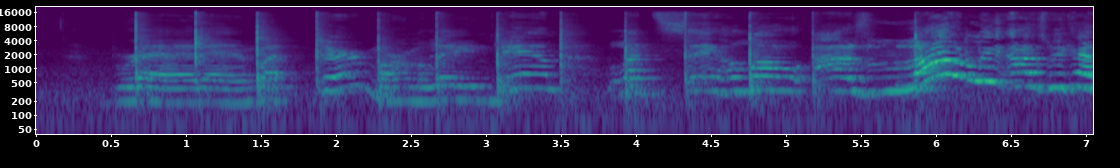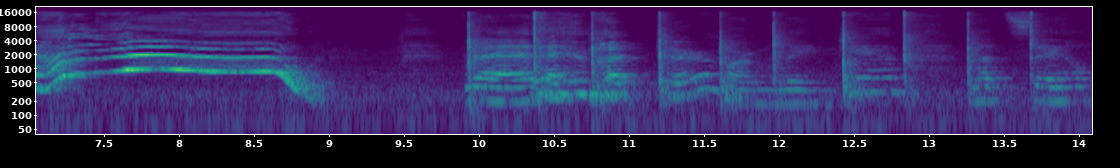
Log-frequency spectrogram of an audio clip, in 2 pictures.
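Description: A woman chants a rhythmic rhyme with hand claps in time. About seven and a half seconds in she gives one long, loud call of "hello", then the chant with claps starts again.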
